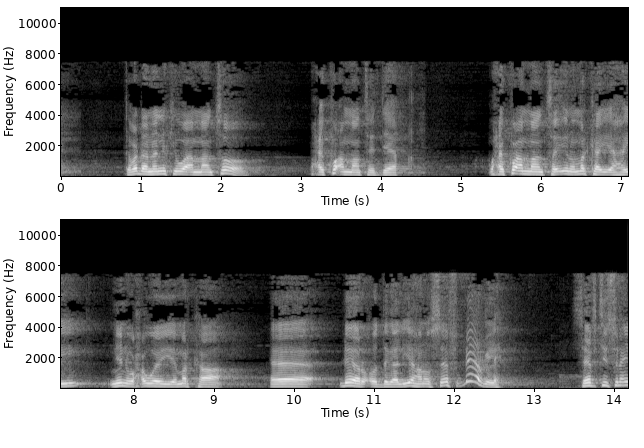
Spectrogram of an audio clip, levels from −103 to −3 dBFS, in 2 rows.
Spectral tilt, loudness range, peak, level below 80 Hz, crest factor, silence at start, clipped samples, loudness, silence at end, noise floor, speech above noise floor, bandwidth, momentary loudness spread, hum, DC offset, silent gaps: -7 dB/octave; 4 LU; -6 dBFS; -72 dBFS; 16 dB; 0 s; under 0.1%; -22 LUFS; 0 s; -64 dBFS; 44 dB; 7.8 kHz; 9 LU; none; under 0.1%; none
